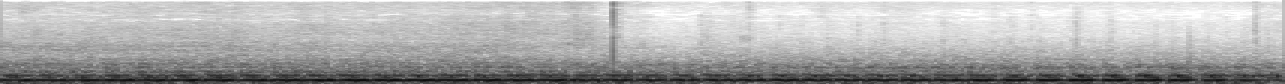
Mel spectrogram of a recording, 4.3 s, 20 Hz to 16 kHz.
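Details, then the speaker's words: Road testing a 2011 Toyota RAV4 at about 15 mph gives a low growl with some thump that rises with speed. It is louder steering left, quieter steering right; a right front wheel bearing is suspected. "Changes as I steer a little bit. A little louder as I steer to the left, load it up. Kind of a growl, but also kind of a thump."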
